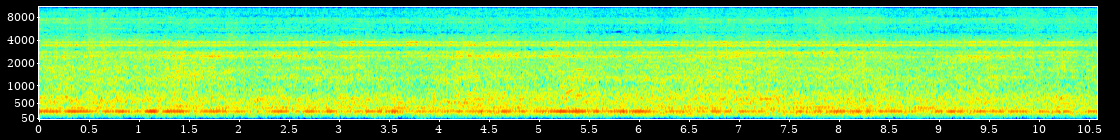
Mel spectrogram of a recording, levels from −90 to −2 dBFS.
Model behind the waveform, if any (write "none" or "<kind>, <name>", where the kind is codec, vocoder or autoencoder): none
